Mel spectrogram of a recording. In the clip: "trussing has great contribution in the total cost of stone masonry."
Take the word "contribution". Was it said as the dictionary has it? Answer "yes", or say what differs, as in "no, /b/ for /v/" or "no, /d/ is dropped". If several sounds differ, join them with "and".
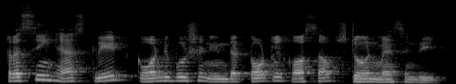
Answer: yes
